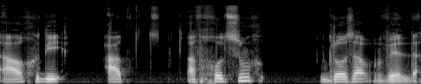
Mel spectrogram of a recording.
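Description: Lively intonation from a man at medium pitch. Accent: Spanish. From Colombia. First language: Spanish (speaking German). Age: 20s. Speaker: climate activist. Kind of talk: scripted podcast discussion. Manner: halting.

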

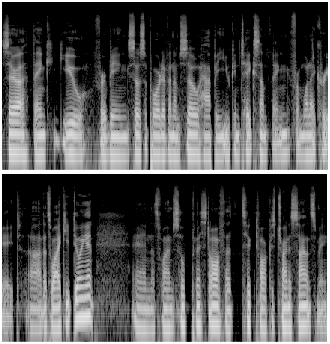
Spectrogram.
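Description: Recorded very cleanly, dry and close with no echo against a silent background, a man speaks at a moderate pace with fairly low pitch and fairly even intonation. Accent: American. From US Midwest. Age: 20s. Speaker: podcast host and indie rock musician. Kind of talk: casual solo monologue. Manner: rambling, many filler words.

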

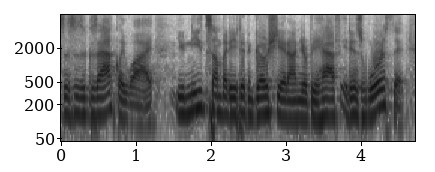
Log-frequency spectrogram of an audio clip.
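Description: A man speaks in a normal speaking voice at a moderate pace, his pitch medium with ordinary variation. The recording is very clean, with a silent background. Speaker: general counsel. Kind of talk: live panel discussion. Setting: stage with audience.

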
